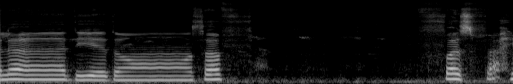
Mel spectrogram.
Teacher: اس کی نون کی آواز کو ناک میں لے جا کر ایک الف کے برابر پڑھنا ہوتا ہے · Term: غنہ اور اخفاء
